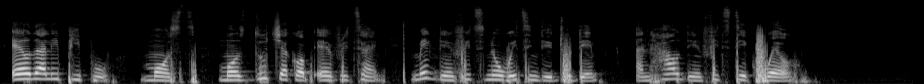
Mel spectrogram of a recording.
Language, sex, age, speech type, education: Nigerian Pidgin, female, 30-45, spontaneous, tertiary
